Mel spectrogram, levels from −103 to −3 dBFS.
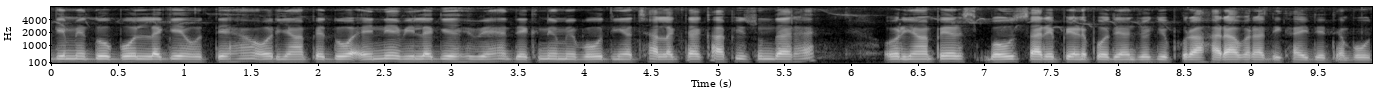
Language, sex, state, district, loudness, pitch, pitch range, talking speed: Hindi, male, Bihar, Araria, -30 LUFS, 135 Hz, 130-140 Hz, 260 wpm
